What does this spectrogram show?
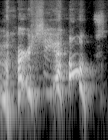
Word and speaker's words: Marchio: You have, is it Marchio?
